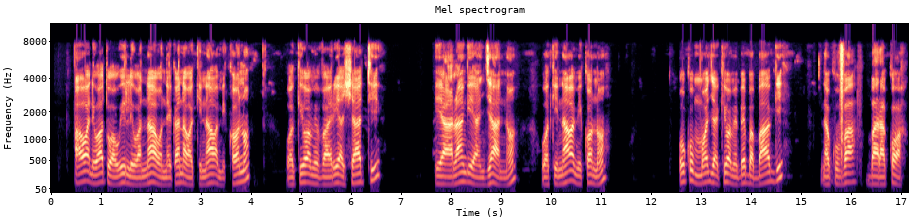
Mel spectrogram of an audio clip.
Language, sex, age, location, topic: Swahili, male, 18-24, Kisii, health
